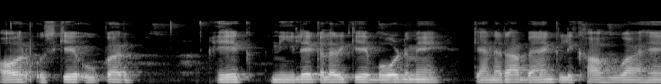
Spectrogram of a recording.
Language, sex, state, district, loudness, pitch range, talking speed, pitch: Hindi, male, Uttar Pradesh, Lucknow, -18 LUFS, 110-115 Hz, 125 wpm, 110 Hz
